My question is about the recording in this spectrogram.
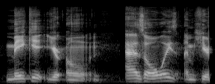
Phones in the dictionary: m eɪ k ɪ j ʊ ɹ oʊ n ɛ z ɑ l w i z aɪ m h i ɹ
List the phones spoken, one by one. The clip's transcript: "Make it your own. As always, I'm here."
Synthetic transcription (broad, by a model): m eɪ k ɪ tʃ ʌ ɹ oʊ n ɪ z ɑ l w i z aɪ m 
